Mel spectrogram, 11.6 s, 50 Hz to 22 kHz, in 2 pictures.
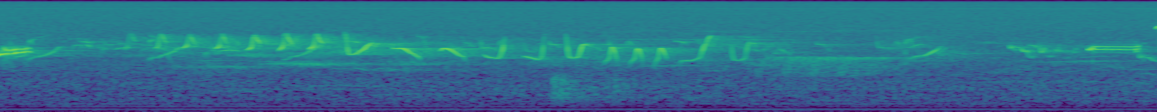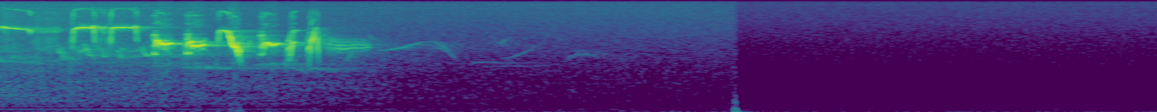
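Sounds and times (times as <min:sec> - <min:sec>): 
European robin Erithacus rubecula singing in spring: 0:00.0 - 0:07.6.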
